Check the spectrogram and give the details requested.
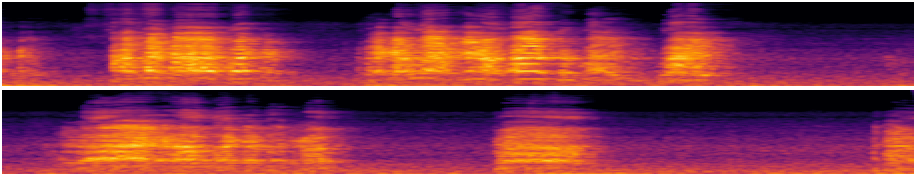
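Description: A Moluccan cockatoo gives loud, harsh, raspy squawks in bursts of about a second, some in quick doubled runs, with short quiet gaps between them.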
